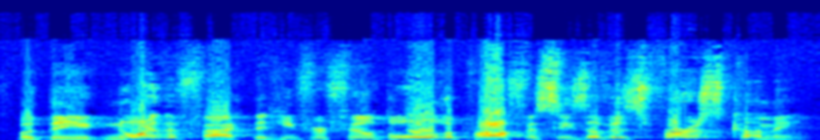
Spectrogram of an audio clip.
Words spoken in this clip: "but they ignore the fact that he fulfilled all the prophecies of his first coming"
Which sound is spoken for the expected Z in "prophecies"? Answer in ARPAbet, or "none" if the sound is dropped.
Z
